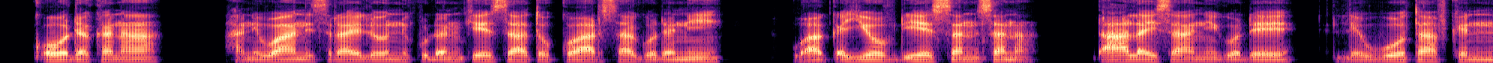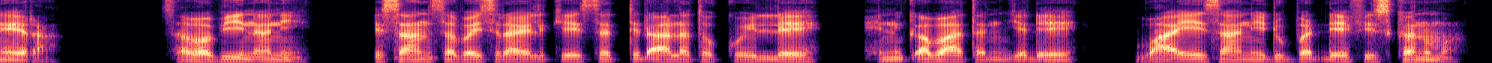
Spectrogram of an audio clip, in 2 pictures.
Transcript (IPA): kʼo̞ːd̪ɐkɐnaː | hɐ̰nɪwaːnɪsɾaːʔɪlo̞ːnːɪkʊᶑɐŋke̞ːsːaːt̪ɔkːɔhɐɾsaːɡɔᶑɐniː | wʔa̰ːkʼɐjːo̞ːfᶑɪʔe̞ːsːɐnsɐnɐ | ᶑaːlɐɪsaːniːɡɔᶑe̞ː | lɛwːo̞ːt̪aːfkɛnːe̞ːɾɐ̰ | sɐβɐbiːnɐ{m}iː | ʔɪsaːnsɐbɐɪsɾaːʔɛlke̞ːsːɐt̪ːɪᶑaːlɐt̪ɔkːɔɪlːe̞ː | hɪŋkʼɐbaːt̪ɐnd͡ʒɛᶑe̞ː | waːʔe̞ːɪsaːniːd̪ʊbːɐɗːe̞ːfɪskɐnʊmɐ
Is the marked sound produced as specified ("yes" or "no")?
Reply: no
